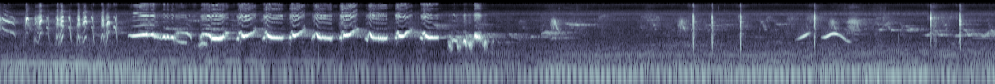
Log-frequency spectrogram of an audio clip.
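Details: Bornean murai batu (white-rumped shama) from Sabah pouring out a fast run of loud warbled, bouncing whistles for about five seconds, followed by quieter clicks and a couple of isolated arched whistles over a low hum.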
